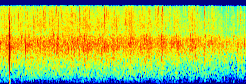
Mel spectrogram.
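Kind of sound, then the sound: crowd, audience applause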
